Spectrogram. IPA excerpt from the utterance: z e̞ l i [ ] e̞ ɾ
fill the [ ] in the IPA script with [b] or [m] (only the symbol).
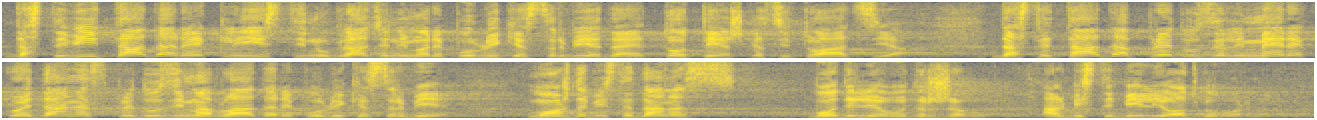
m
